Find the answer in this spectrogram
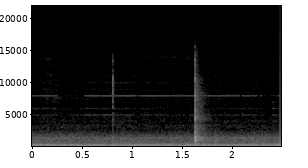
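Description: Computer mouse clicks: a faint one a little under a second in and a sharper, louder one near the end, as the course drop-down menu is opened. Low room hum underneath.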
